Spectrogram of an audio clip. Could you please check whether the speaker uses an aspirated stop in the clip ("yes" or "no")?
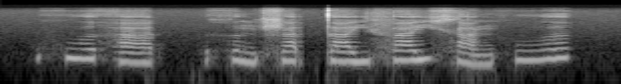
no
